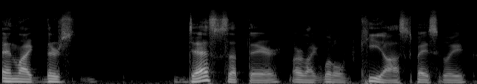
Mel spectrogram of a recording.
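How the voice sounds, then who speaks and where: A man's voice: fairly low pitch, measured pace, no echo. Rambling man telling stories. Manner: rambling storyteller, animated retelling with repeats. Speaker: podcast co-host. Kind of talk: casual chat.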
